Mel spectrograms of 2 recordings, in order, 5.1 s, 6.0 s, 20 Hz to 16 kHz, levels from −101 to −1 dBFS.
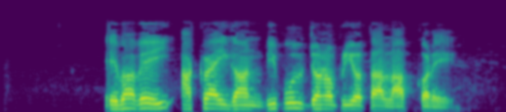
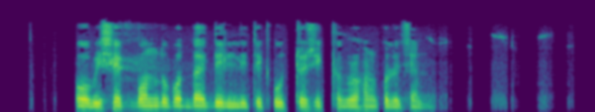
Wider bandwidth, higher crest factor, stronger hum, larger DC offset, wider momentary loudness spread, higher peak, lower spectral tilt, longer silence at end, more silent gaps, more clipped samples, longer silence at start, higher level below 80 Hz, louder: about the same, 7.6 kHz vs 8 kHz; about the same, 16 dB vs 18 dB; neither; neither; about the same, 6 LU vs 8 LU; about the same, -2 dBFS vs -2 dBFS; first, -8.5 dB/octave vs -4.5 dB/octave; second, 0.6 s vs 0.9 s; second, none vs 2.88-2.95 s, 3.24-3.30 s, 4.53-4.66 s, 4.74-4.90 s; neither; first, 1.05 s vs 0.75 s; about the same, -62 dBFS vs -62 dBFS; about the same, -16 LUFS vs -18 LUFS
